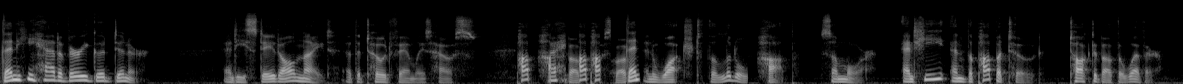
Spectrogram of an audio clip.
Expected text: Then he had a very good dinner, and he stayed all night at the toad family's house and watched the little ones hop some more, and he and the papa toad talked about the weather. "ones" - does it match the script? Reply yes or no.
no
